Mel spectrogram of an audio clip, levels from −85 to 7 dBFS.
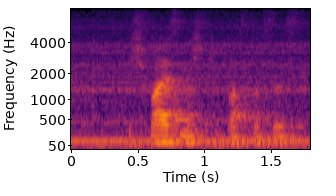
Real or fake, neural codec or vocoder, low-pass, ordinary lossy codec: real; none; none; none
